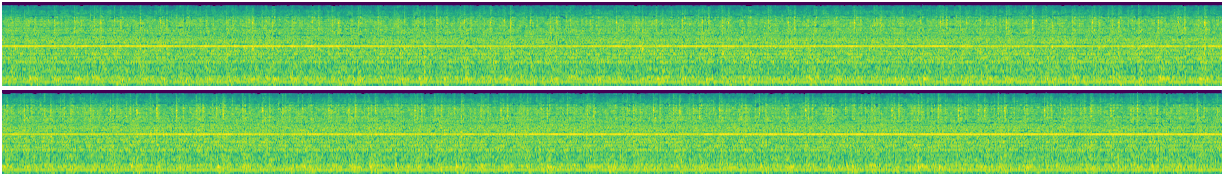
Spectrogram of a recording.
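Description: An electric stand mixer whirs steadily as its whisk beats a batter.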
